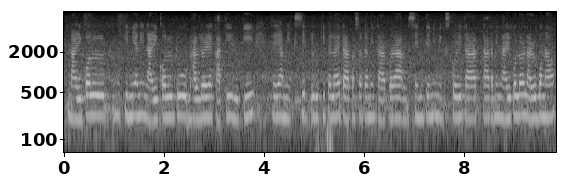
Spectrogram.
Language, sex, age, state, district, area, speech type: Assamese, female, 30-45, Assam, Lakhimpur, rural, spontaneous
